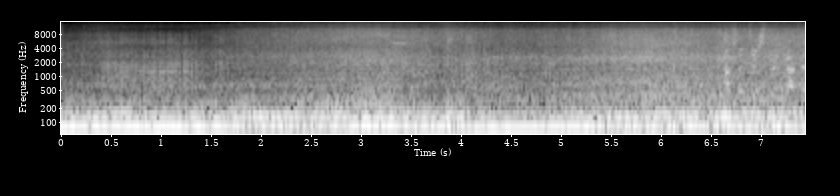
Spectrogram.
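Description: A Suzuki Samurai off-road vehicle pulls away with a loud, steady low engine rumble close by, holding through the whole stretch while people talk over it.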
